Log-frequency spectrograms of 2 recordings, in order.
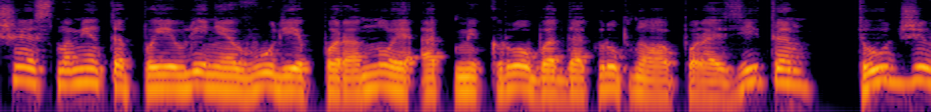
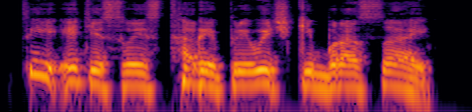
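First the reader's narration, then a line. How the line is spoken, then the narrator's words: Laughing. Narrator (Russian): засмеялся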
